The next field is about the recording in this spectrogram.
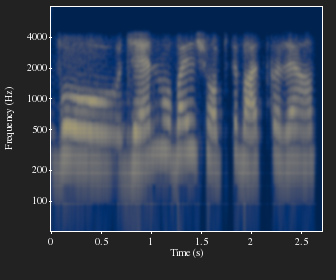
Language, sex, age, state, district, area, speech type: Hindi, female, 18-30, Rajasthan, Jodhpur, urban, conversation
